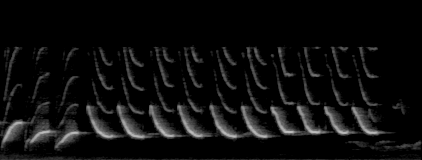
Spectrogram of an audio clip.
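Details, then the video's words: White canary in a training song gives about a dozen loud, clean downslurred whistles at an even pace, around three per second, then falls silent; no other sounds. "Canary training song | White canary singing with beautiful melodies"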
